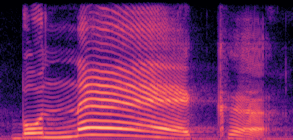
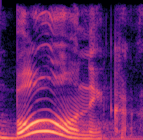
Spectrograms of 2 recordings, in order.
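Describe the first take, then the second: First: Boneca with a long, loud "ne"; stress on NE in boneca. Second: Boneca said as BÔ-neca, first syllable long and loud; wrong stress on BO. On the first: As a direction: draw out the middle syllable of boneca. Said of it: "Vamos pronunciar boneca". (boneca com o "né" forte e bem esticado) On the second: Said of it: "Ou então". (boneca com o "bo" forte e esticado) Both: Shown as a demonstration.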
